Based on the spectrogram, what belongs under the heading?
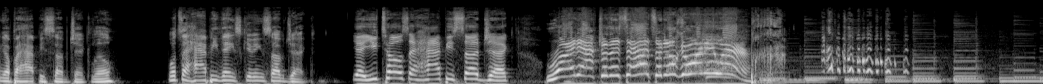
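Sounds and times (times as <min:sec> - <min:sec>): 
speech: 0:00.0 - 0:08.6
turkey gobbling: 0:08.2 - 0:09.2.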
